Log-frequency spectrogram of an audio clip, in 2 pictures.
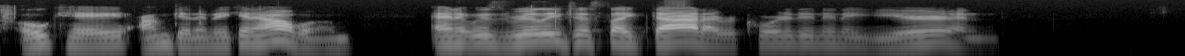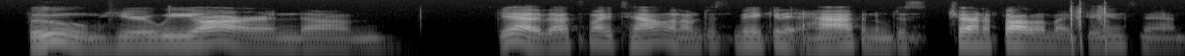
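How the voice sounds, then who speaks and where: Over a quiet background, a woman with a New Jersey accent speaks at a moderate pace with a fairly low pitch, a bright, sharp tone and fairly even intonation, the sound dry and close with no echo. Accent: New Jersey American. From New Jersey, USA. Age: 20s. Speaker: musician. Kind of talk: interview answer. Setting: phone line.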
